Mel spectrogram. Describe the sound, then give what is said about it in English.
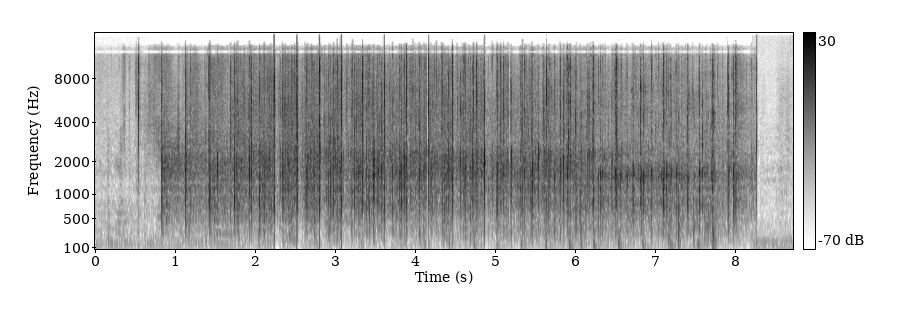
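Politicians in a chamber applauding a woman who has just spoken, with dense, steady clapping that starts abruptly, holds at a fairly loud level for about eight seconds, then stops suddenly. “The majority of these politicians are clapping for this lady because she decided to change her mind.”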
